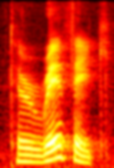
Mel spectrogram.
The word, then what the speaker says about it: terrific: So here we got terrible, stress on the first syllable. Here we have terrific on the second. Terrific, terrible, terrific. Let's see what terrific means.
